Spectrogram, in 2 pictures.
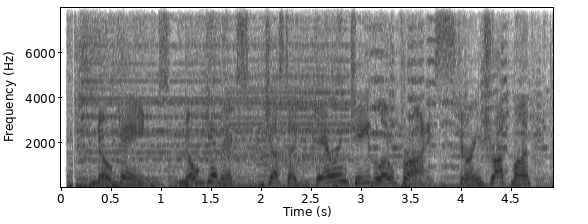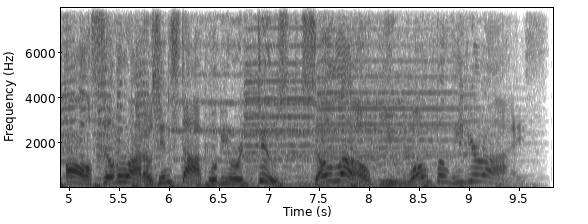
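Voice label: US English, male, commercial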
